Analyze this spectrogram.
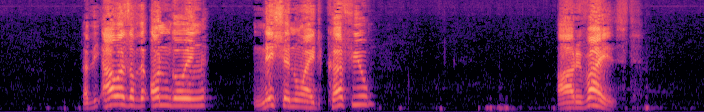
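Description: A man speaks slowly and formally into a microphone, in short phrases with pauses.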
